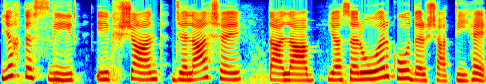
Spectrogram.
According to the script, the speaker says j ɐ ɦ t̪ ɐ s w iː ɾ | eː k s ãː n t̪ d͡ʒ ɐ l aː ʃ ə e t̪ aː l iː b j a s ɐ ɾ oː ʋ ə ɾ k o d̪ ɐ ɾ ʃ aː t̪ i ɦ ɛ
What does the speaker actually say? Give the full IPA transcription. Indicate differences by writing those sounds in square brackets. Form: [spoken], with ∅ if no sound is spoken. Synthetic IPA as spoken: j ɐ ɦ t̪ ɐ s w iː ɾ | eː k [ʃ] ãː n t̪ d͡ʒ ɐ l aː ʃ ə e t̪ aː l [aː] b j a s ɐ ɾ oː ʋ ə ɾ k o d̪ ɐ ɾ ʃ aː t̪ i ɦ [ɛː]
